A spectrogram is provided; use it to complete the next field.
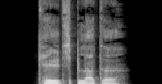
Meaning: dative singular of Kelchblatt
- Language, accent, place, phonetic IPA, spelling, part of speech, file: German, Germany, Berlin, [ˈkɛlçˌblatə], Kelchblatte, noun, De-Kelchblatte.ogg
